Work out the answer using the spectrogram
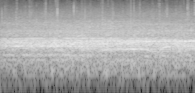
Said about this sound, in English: Listen, let's give each and every one of them a great round of applause right now, right now.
